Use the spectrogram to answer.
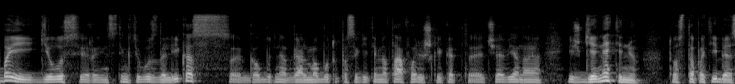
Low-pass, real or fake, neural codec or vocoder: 10.8 kHz; fake; vocoder, 44.1 kHz, 128 mel bands every 256 samples, BigVGAN v2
